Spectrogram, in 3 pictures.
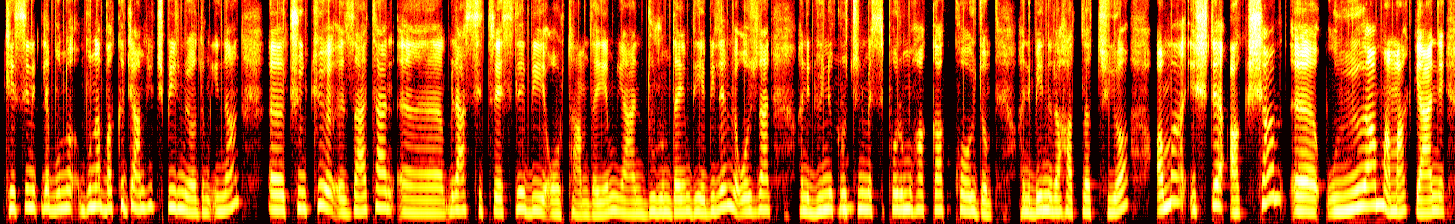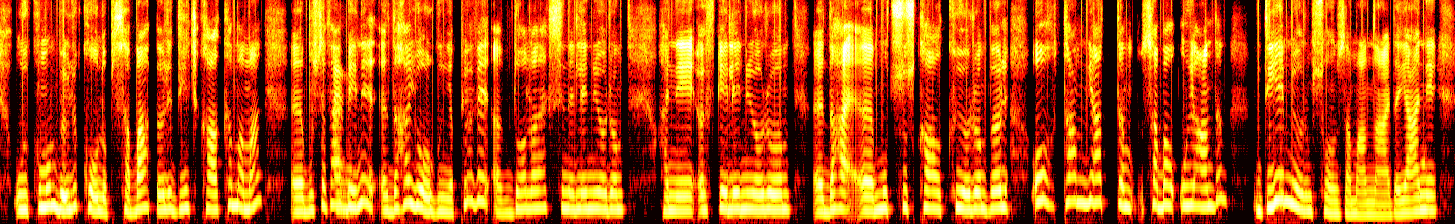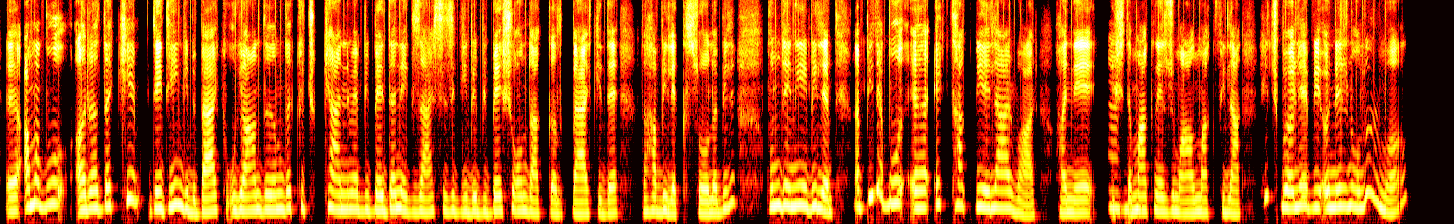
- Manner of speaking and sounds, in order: distorted speech; static; tapping; other background noise
- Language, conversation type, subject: Turkish, advice, Düzenli bir uyku rutini oluşturmakta zorlanıyorum; her gece farklı saatlerde uyuyorum, ne yapmalıyım?
- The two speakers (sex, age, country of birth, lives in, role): female, 30-34, Turkey, Spain, advisor; female, 40-44, Turkey, Portugal, user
